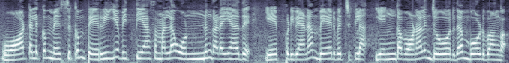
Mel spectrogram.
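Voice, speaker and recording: A practical, bossy village kitchen woman played by a woman talks in a high voice with a Kongu Tamil accent. She chides and hands out orders in the manner of a rural family drama. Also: fairly even intonation, fairly bright tone. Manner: chiding, brisk orders.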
